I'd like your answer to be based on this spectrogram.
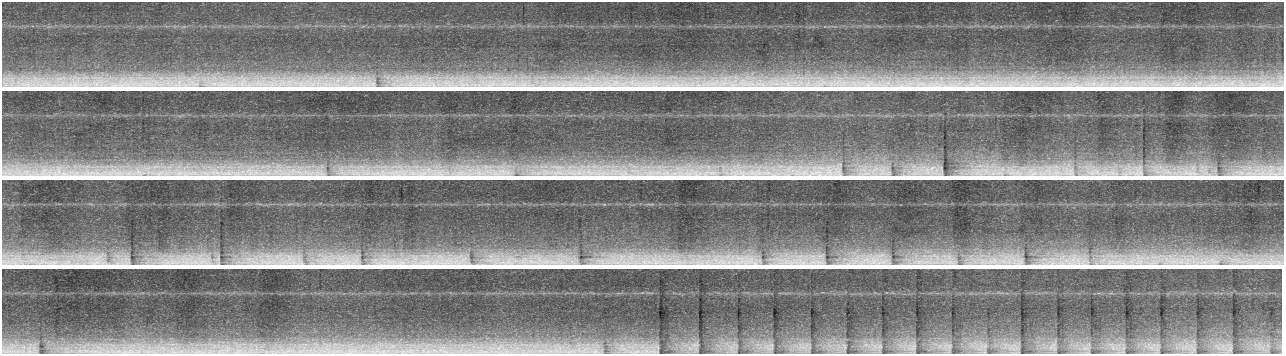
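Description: Sausage sizzling steadily in a pan while a spatula stirs and breaks it up, with scattered scraping knocks growing busier and a run of rapid taps near the end.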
